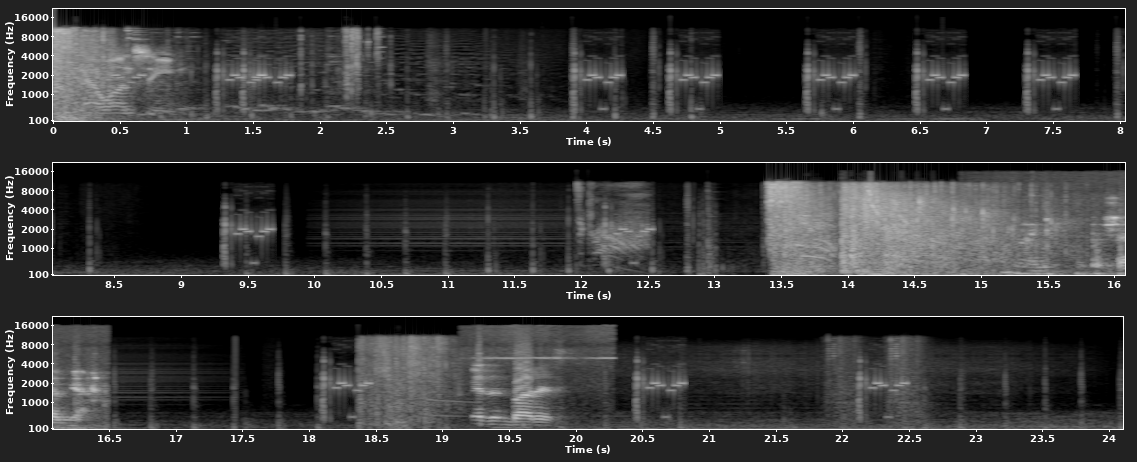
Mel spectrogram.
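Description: Footsteps thud steadily on a hard floor.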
